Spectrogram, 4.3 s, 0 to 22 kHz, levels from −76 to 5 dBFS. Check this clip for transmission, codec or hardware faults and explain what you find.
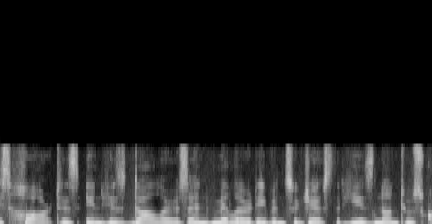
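One fault is present, throughout the clip: gain pumping. The gain ducks by around 15 dB under each loud passage, likely from excessive input gain being clamped by a fast limiter.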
